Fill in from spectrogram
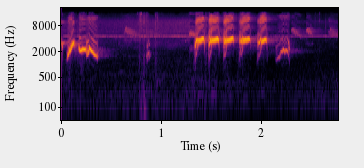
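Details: Red-whiskered bulbul song used to train a wild-caught bird to sing in fighting style: a quick burst of bright, warbling notes, a pause, then six clear, rising-falling whistled notes in a row, over a steady thin high-pitched tone.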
